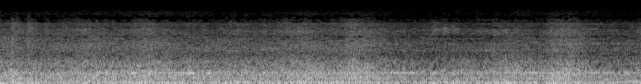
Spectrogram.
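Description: Empty autorack freight cars rolling past at speed: a steady rumble of steel wheels on the rails.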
